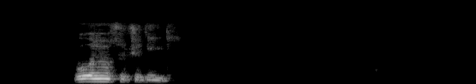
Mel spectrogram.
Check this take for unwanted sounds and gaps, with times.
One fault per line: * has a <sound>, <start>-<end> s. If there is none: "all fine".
all fine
